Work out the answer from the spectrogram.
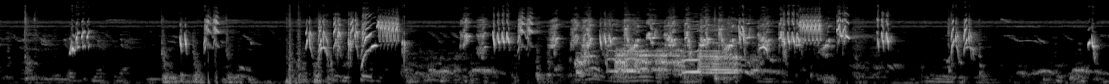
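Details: A singing pair of Asian pied starlings delivers an energetic, jumbled stream of squeaks, rattles and harsh chatter. It thickens into a busy, layered passage in the middle, with short pauses between outbursts and a faint steady whine behind.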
